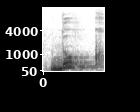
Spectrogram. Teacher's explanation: দেখো এই যে দুঃখ বানানটা যখন হয়েছে, বিসর্গটাকে দেখো আমি এখানে আর লিখিনি, বরঞ্চ বিসর্গ খটাকে দুবার করে দিয়েছে। দুঃখ বিসর্গ নিজে উচ্চারণ হয়নি বা অন্য কোনোভাবেও উচ্চারণ হয়নি, শুধু খটাকে দুটো করে দিয়েছে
